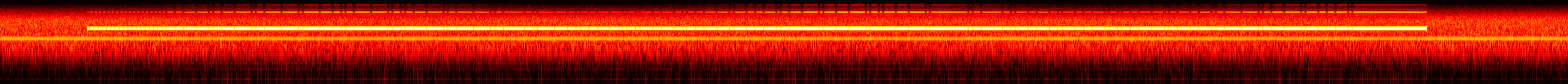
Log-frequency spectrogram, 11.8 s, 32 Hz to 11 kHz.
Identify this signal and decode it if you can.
PSK31 (31.25 baud), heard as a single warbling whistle, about 1550 Hz, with a steady whistle near 760 Hz.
